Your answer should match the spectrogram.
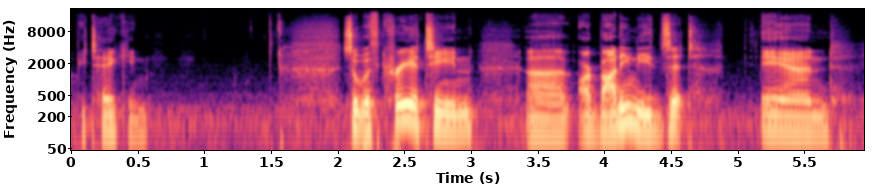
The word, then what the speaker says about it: creatine: Technically, it's a compound called creatine. Some people pronounce it creatine. Both are correct as far as I'm concerned.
